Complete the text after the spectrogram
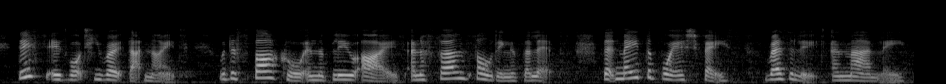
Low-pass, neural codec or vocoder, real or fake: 5.4 kHz; none; real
